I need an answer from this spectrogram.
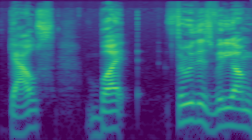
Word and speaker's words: Gauss: for this video i know his name is pronounced gauss but through this video i'm going to be pronouncing his name goss because it's so much easier and i don't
